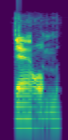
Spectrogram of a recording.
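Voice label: "doum", American English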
